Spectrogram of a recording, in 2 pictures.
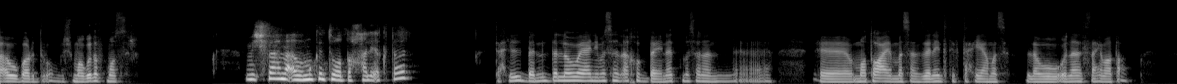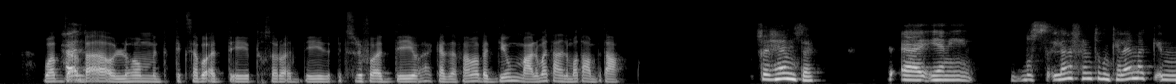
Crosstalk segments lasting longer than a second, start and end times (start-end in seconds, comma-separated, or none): none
